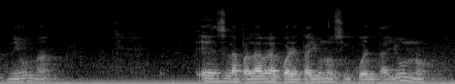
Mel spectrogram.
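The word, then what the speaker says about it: pneuma: Les quiero leer eh la palabra original del griego, que es es la palabra newma. Se escribe p n u m a p neuma. P neuma. Y recuerdo que se pronuncia newma es la palabra 4151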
